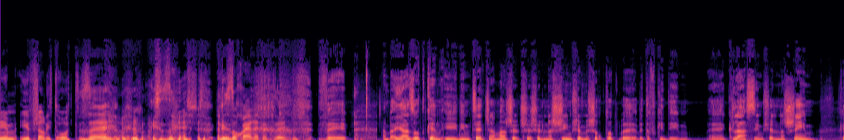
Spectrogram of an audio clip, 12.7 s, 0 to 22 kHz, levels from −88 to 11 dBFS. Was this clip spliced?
no; 0 cuts

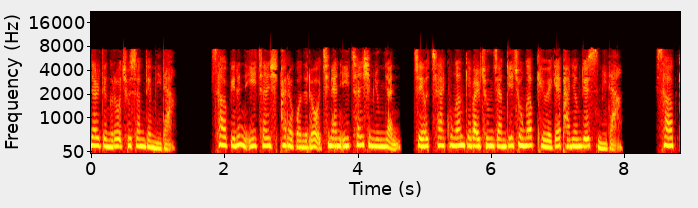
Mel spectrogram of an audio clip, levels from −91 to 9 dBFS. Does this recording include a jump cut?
no; 0 cuts

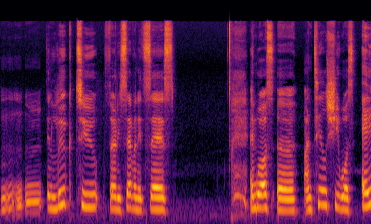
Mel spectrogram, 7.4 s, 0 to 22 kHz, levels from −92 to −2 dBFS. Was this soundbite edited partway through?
yes; 3 cuts; at 0.9 s, 5.1 s, 6.1 s

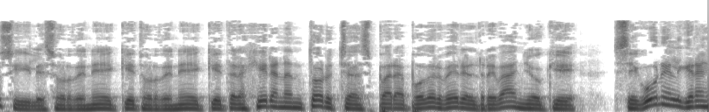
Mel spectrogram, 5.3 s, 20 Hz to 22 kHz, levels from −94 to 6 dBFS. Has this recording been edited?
yes; 1 cut; at 1.1 s

